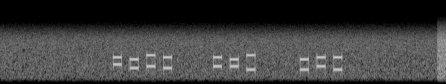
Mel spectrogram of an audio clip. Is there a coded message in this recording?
Yes: DTMF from 1.1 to 3.4 s, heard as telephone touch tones, dialled by machine, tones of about 80 ms, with radio hiss and a squelch burst at the end. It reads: 0495 873 182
